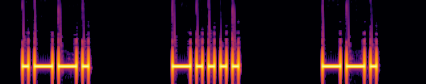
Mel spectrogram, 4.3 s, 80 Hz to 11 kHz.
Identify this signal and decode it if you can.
Morse code, heard as a keyed tone, about 20 wpm, spaced as for 8 wpm, 700 Hz. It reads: P6G
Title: 198 Lesson 32e - Letter k - Three Characters 20wpm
